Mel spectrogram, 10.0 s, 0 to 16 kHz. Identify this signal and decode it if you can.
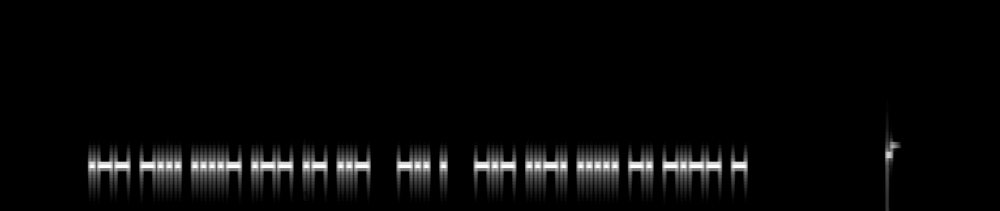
Morse code, heard as a keyed tone, about 27 wpm, 700 Hz. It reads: WB4WAU DE KF5NYT
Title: USA Callsign DE Callsign - 6 Characters - 28wpm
